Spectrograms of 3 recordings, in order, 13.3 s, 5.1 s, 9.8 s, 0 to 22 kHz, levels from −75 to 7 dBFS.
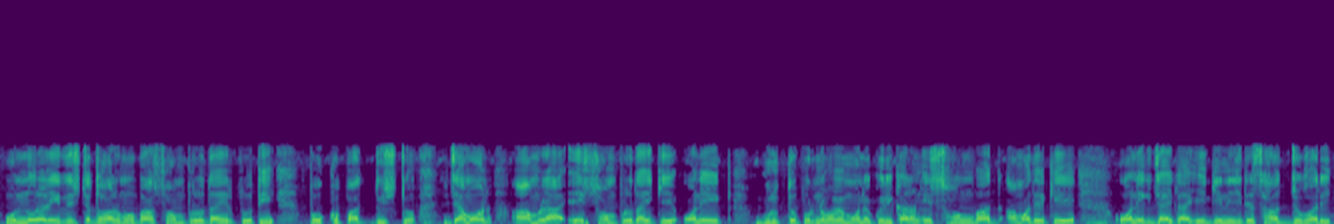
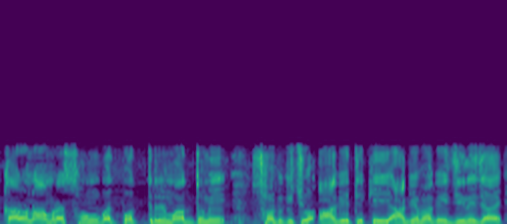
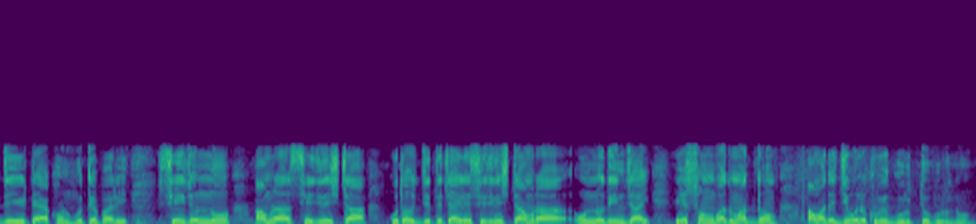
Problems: constant background noise, background conversations at intervals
